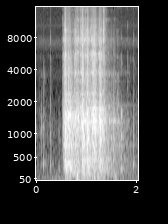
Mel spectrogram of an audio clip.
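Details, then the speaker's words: Cub Cadet LT1046 mower, restarted after plugs cleaned, owner reports it runs rough: catches with a brief sputtering burst then fades out within about a second; engine stalls after starting. "but it started up good to start with or to begin with and then petered out"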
